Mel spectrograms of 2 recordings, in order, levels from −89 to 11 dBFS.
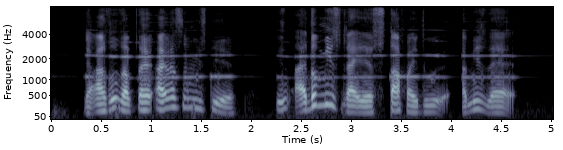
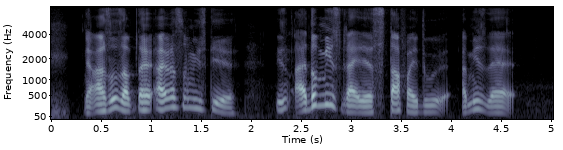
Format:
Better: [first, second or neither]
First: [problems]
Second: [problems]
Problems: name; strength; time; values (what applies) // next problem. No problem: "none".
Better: second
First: noise reduction (neural mask model RNNoise)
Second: none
